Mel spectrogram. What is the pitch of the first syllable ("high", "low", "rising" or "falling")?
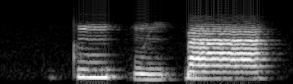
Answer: high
